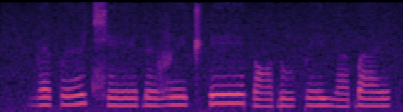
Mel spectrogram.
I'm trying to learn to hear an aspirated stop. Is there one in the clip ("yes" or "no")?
yes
